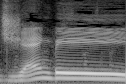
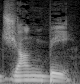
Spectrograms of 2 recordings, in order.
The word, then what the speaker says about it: JangBi: jangi or Jang B I used to call him Jang B back when I found out that that's actually the way you pronounce his name but I think Jang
